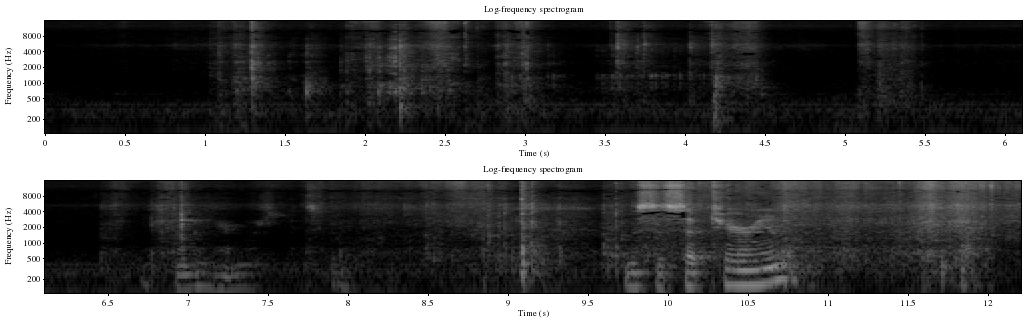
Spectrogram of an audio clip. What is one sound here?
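A cardboard box is opened.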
